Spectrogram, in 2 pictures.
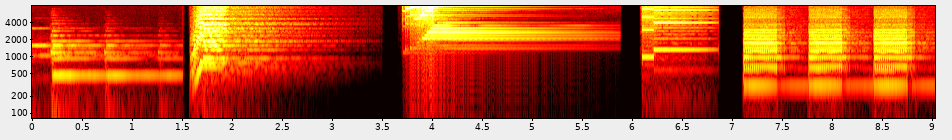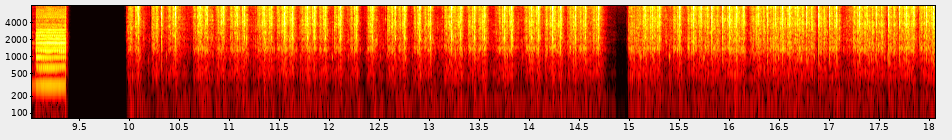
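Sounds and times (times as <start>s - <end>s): alarm tones: 6.1s - 9.4s
typewriter clattering: 10.0s - 18.0s.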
